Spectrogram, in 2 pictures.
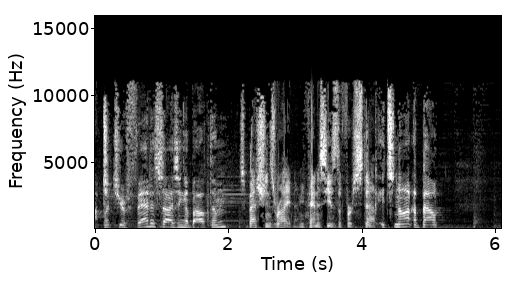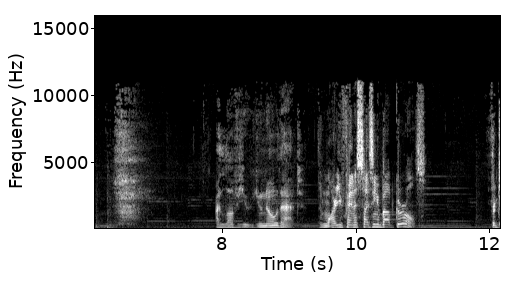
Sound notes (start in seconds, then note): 6.2 sighs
